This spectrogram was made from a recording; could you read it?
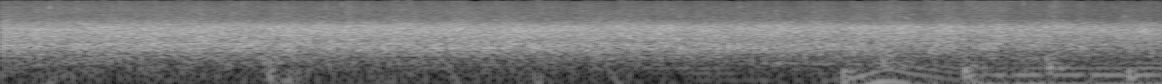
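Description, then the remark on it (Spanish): Sustained audience applause for Miguel Pedrero at an event in Mieres, a dense, even wash of many hands clapping at steady loudness for several seconds, with no voices over it. “Pido un aplauso para Miguel Pedrero.”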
